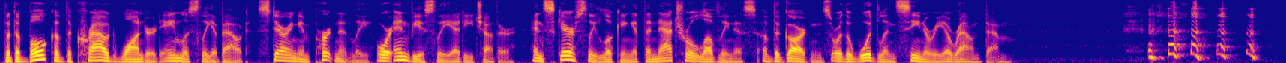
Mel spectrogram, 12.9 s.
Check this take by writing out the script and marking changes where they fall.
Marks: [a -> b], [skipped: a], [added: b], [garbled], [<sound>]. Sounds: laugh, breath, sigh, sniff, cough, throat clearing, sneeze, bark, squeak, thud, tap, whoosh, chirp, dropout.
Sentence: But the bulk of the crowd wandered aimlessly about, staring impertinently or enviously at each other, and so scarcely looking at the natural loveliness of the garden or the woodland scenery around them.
But the bulk of the crowd wandered aimlessly about, staring impertinently or enviously at each other, and [skipped: so] scarcely looking at the natural loveliness of the [garden -> gardens] or the woodland scenery around them. [laugh]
